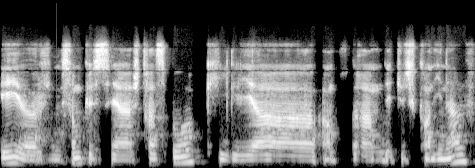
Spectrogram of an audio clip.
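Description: A man's voice, fairly low in pitch. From France, Lyon. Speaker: university student. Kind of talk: radio interview. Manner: hesitant, many fillers.

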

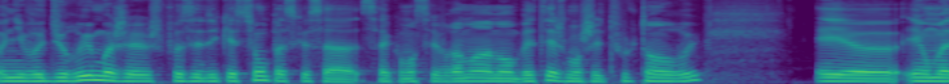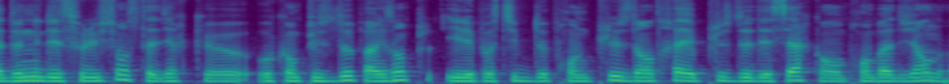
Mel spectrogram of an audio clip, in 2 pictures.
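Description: In a very clean recording with a silent background and a dry, close sound with no echo, a man at medium pitch speaks fairly quickly in a dark, mellow tone with monotone, flat intonation. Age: young. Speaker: animal rights association volunteer. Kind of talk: interview. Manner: halting.

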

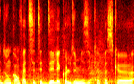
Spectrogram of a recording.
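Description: Against crowd noise in the background, a woman talks at a moderate pace with a fairly low pitch and fairly even intonation. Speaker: interviewer. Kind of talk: radio interview in English. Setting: studio.

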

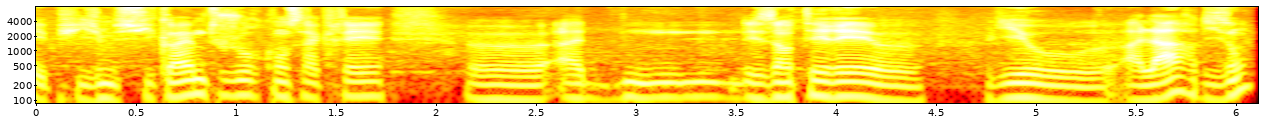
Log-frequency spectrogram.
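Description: A man with a fairly low pitch speaks at a moderate pace and fairly even intonation against noticeable background noise. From northern France (near Lille). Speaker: visual artist. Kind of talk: interview. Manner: hesitant, many fillers.

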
